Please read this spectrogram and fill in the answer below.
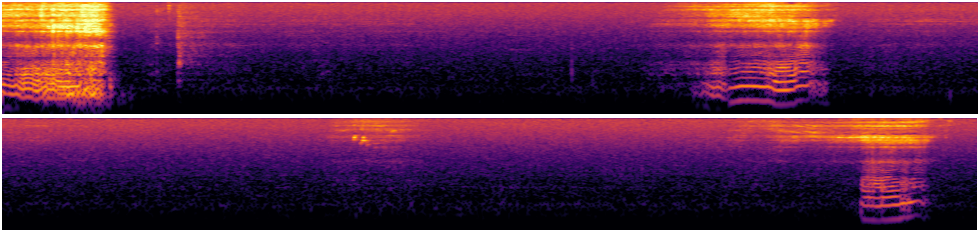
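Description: Loud rattling snores on slow breaths, about every six to eight seconds, with quiet between; snoring.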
